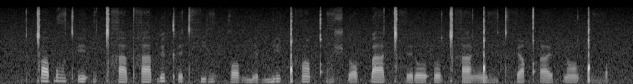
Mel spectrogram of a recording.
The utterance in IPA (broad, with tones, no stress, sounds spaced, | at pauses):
ǀ ɒ˦ ɓ ɔ̤˦ tʼ y˨ ʔ ə̤˨ ǀʰ a˨ pʰ a˨ ɓ ʏ˦ kʼ ʏ˨ tʰ j o̤˦ ʔ k ɔ˨ ɡ͡b ʏ˨ ɡ͡b y˦ ǃʰ ɔ̃˦ qʼ ɔ̤˦ ʃ ɗ ɔ˨ k͡p a˦˨ ǀʰ ʏ˨ ɾ o˨˦ ʔ o˨ ǀʰ a˨ ŋ͡ǃ o̤˦ tʰ ʏ˦ qʼ ʏ˦ | ɾ ɔ̃˨ ŋ͡ǃ ɔ̤˨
